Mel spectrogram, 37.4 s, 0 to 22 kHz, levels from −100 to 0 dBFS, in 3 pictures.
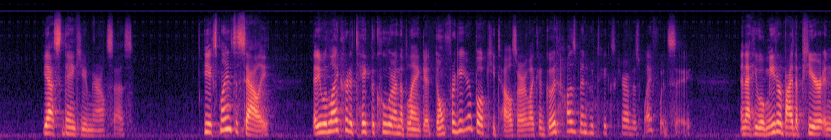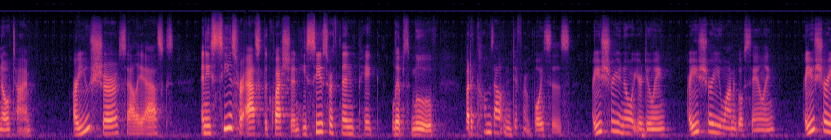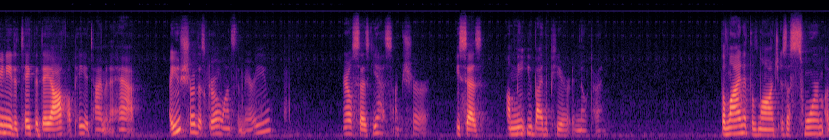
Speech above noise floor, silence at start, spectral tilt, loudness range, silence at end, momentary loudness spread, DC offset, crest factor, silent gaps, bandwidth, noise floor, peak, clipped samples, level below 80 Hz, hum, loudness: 39 dB; 0.65 s; -3.5 dB/octave; 9 LU; 0 s; 17 LU; under 0.1%; 22 dB; none; 16.5 kHz; -66 dBFS; -6 dBFS; under 0.1%; -78 dBFS; none; -27 LUFS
